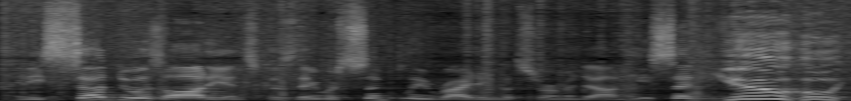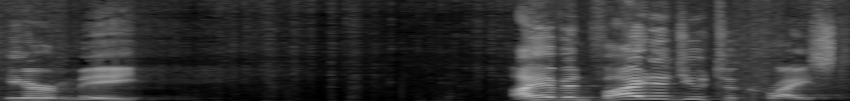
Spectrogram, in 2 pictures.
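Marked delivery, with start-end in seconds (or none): 3.6-8.5 preaching invitation. Retold or imitated. Quoting Spurgeon's invitation.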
